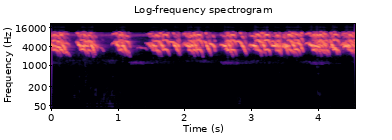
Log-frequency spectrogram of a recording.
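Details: Several baby chicks chirping together, a busy overlapping stream of shrill downward-sliding peeps, about two per second, with brief pauses between bursts.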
